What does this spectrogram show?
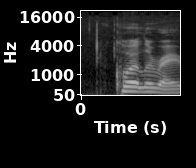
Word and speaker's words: Coi Leray: No, because I seen Coi Leray, right?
